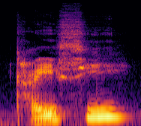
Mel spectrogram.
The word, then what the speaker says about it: Kaisi: It's pronounced Kaisi. Not totally sure how to pronounce it, but it comes in this nice little PU fake leather case.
